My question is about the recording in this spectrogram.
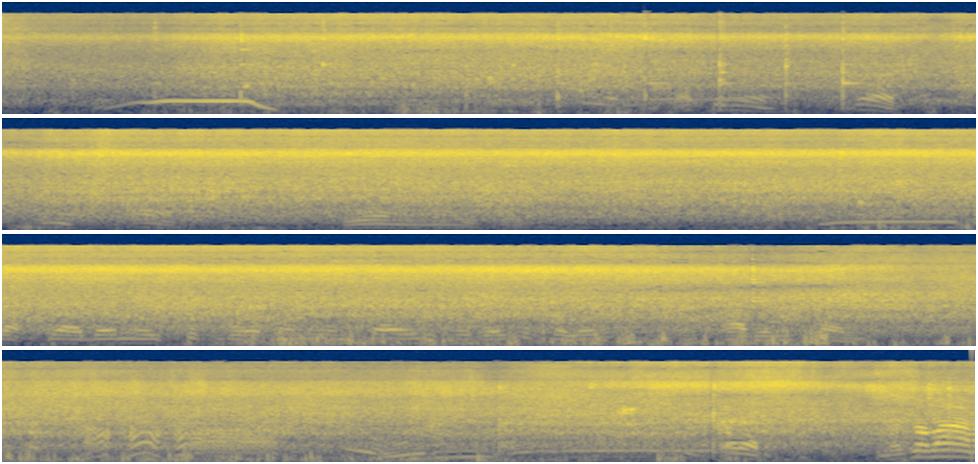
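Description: Seasoned meat sizzling in a pot of hot oil as it is tipped in and stirred with a spoon. The sizzle grows louder about five seconds in.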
